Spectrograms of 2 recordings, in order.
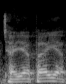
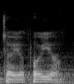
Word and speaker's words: Jayabaya: Cara bacanya Jayabaya bukan Joyoboyo. Kertanegara bukan Kertanegara.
